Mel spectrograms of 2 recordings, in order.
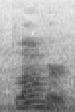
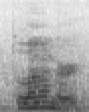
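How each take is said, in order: Both takes have the same delivery.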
